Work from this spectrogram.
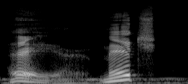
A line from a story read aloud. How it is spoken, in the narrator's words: I mumble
